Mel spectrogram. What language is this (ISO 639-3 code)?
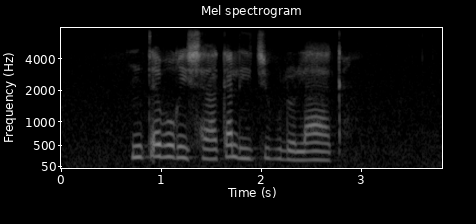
nso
